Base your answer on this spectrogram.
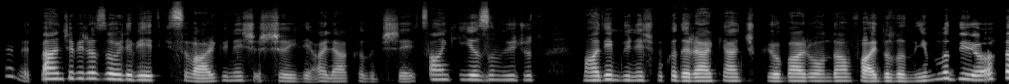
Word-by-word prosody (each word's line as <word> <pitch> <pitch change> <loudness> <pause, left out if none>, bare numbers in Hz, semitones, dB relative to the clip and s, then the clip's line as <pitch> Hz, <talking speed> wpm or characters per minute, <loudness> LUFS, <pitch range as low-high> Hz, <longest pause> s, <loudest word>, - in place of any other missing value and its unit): Evet, 380 -2 -14
bence 260 +2 +3
biraz 270 -2 -2
öyle 235 -3 +4
bir 205 0 +3
etkisi 200 -2 +2
var 145 -2 +3
güneş 185 +3 -8
ışığı 165 - -3
ile 145 -2 -7
alakalı 145 -2 -8
bir - - -16
şey. 130 +1 -6
Sanki 225 0 -4
yazın 215 0 +2
vücut, 210 0 -8 0.4
"Madem 200 +2 +3
güneş 195 -2 -5
bu 190 - -12
kadar 180 -3 +2
erken 170 +1 +3
çıkıyor 160 -1 -3
bari 170 -1 +3
ondan 170 +1 -1
faydalanayım 160 +2 +1
mı?" 250 0 -1
diyor. 230 -2 +3
190 Hz, 160 wpm, -23 LUFS, 160-220 Hz, 0.4 s, öyle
